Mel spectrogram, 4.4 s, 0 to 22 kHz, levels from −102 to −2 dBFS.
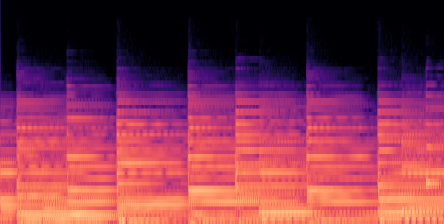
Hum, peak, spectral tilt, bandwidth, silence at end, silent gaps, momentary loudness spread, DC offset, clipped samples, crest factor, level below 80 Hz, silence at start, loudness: none; -6 dBFS; -10 dB/octave; 4.9 kHz; 0 s; none; 4 LU; under 0.1%; under 0.1%; 12 dB; -36 dBFS; 0 s; -20 LUFS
